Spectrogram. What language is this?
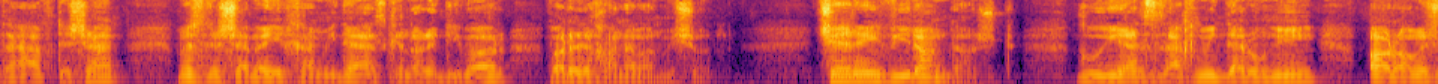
Persian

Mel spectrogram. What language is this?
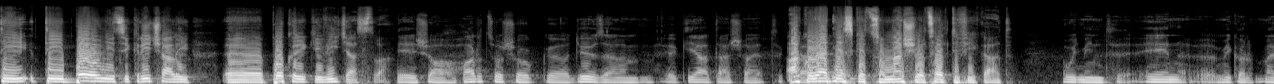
Hungarian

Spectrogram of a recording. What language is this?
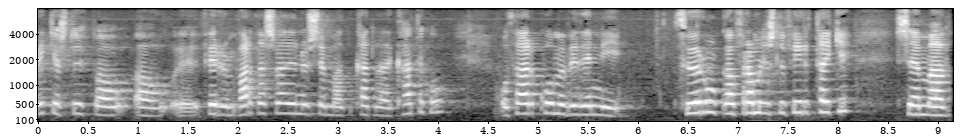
Icelandic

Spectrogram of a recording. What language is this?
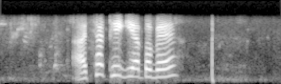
Santali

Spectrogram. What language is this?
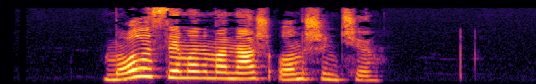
Mari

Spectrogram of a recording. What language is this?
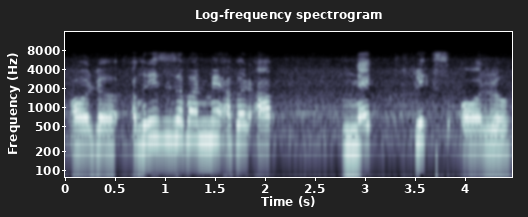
Urdu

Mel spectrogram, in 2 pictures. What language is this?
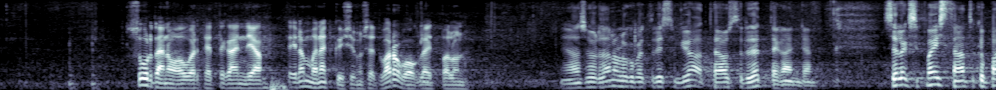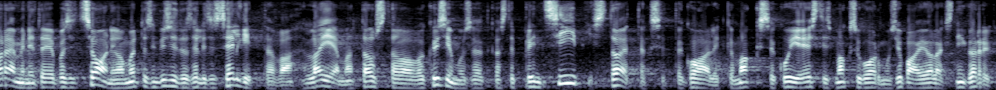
Estonian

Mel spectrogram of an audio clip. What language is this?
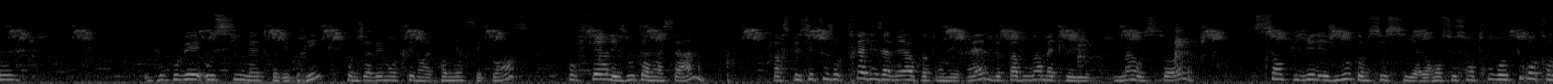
French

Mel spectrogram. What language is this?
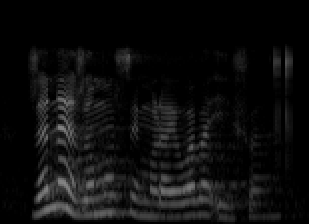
Venda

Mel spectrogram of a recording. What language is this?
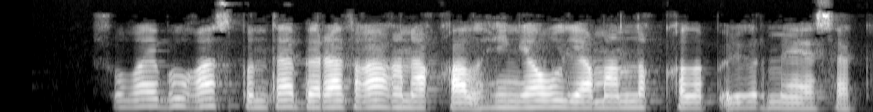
Bashkir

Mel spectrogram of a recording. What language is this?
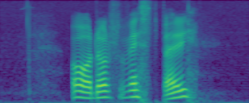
Swedish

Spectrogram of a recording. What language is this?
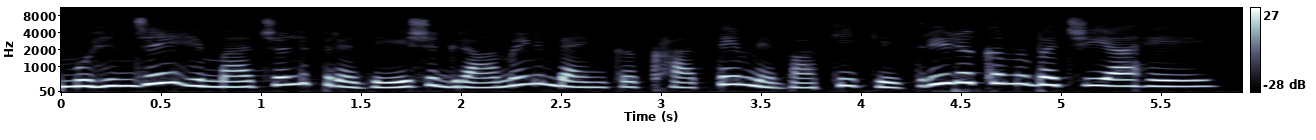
Sindhi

